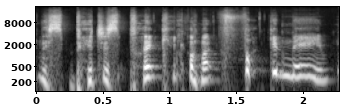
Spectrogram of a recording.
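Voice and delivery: high-pitched mock disbelief; baffled. Driver's inner rant about forgotten name, high baffled voice. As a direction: let the bafflement push your voice high. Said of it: "like, baffled".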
